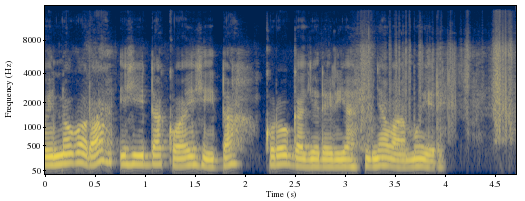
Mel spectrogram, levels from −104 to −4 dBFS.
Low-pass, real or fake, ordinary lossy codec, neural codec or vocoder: 14.4 kHz; real; none; none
